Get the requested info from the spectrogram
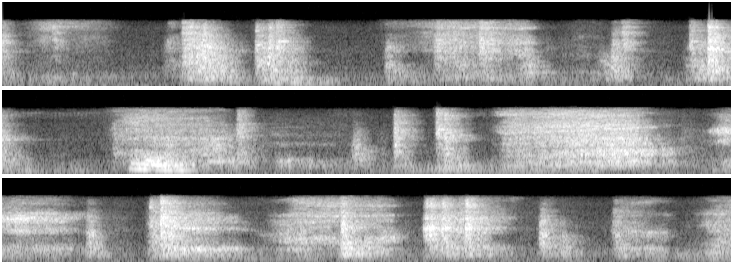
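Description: A man breathing hard through a set of chin-ups: a quick, uneven run of short forced exhalations, with a groan that falls in pitch about four seconds in.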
